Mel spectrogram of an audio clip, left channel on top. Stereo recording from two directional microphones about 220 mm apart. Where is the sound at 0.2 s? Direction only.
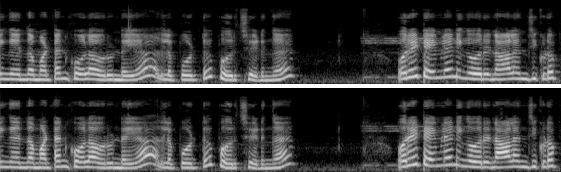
20° right (ahead or behind).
